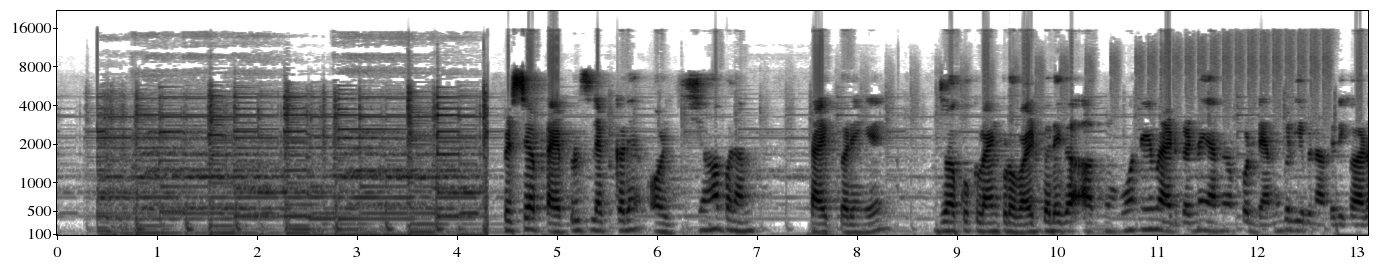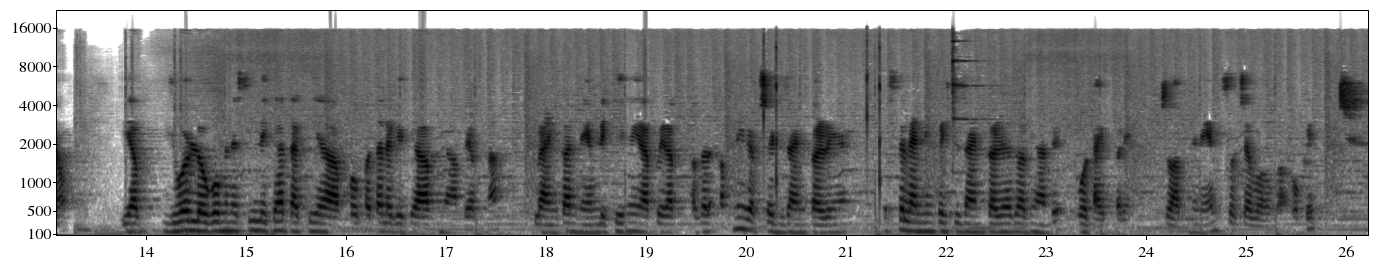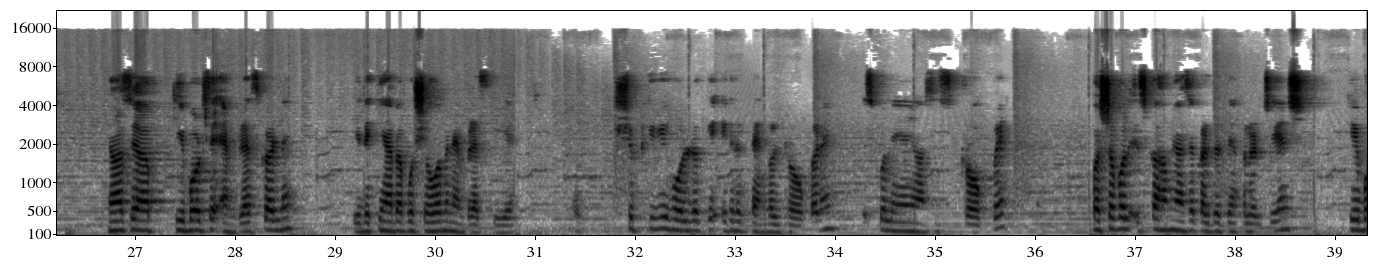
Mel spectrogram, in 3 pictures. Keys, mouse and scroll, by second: 0.6 shift+h, 0.8 Home, 0.9 click, 1.3-1.6 alt+scroll down 2, 1.6 alt+click, 1.9 typing, 2.2 alt+click, 2.5 ctrl+z, 2.6 click, 2.9 alt+click, 3.4 typing, 3.5 click, 3.6 scroll down 1, 3.7 click, 4.4 t, 8.1-8.8 typing, 27.7 m, 32.0-37.0 shift+drag, 37.0 i.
